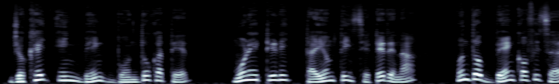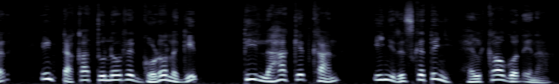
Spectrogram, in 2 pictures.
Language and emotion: Santali, happy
